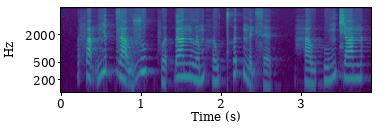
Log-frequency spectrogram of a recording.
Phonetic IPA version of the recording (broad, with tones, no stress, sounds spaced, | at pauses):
f a̰˧˨ m ɲ ə˦˥ t̚ z a̰˧˨ w z u˦˥ k̚ f ə˨˩ t̚ ɗ a˧ n l ə˨˦ m h ə˨˦ w t̪ʰ ə˦˥ t̚ ŋ ɛ̰˧˨ j s ɛ˨˩ k̚ | h a˨˩ w h u˨˦ ŋ t͡ɕ a˧ n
